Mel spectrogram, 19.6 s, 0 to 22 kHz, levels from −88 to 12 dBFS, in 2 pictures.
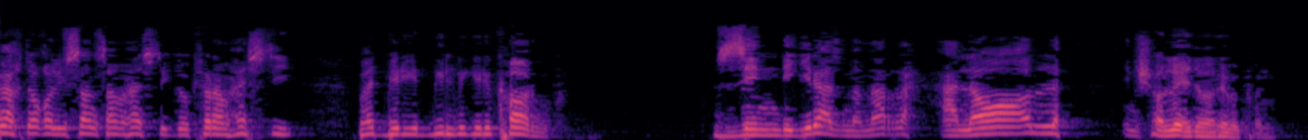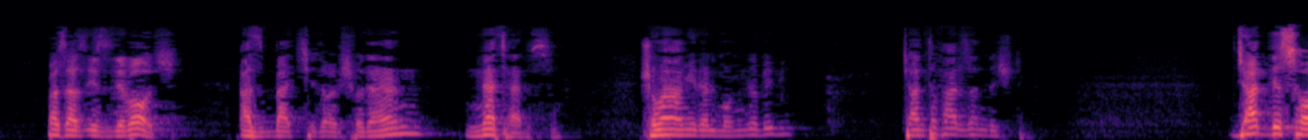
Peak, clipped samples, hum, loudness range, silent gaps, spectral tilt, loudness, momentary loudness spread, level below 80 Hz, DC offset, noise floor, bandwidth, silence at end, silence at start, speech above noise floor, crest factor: -6 dBFS; under 0.1%; none; 6 LU; none; -5 dB/octave; -30 LUFS; 17 LU; -58 dBFS; under 0.1%; -83 dBFS; 11 kHz; 0 s; 0 s; 53 dB; 26 dB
